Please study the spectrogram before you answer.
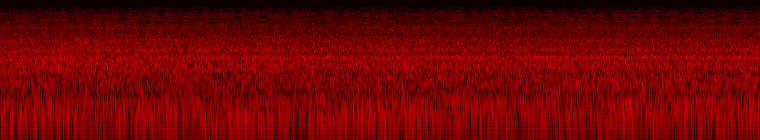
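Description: Quiet, constant low buzz with a steady hum underneath that never changes; an electrical or fan buzz whose source is unclear.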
